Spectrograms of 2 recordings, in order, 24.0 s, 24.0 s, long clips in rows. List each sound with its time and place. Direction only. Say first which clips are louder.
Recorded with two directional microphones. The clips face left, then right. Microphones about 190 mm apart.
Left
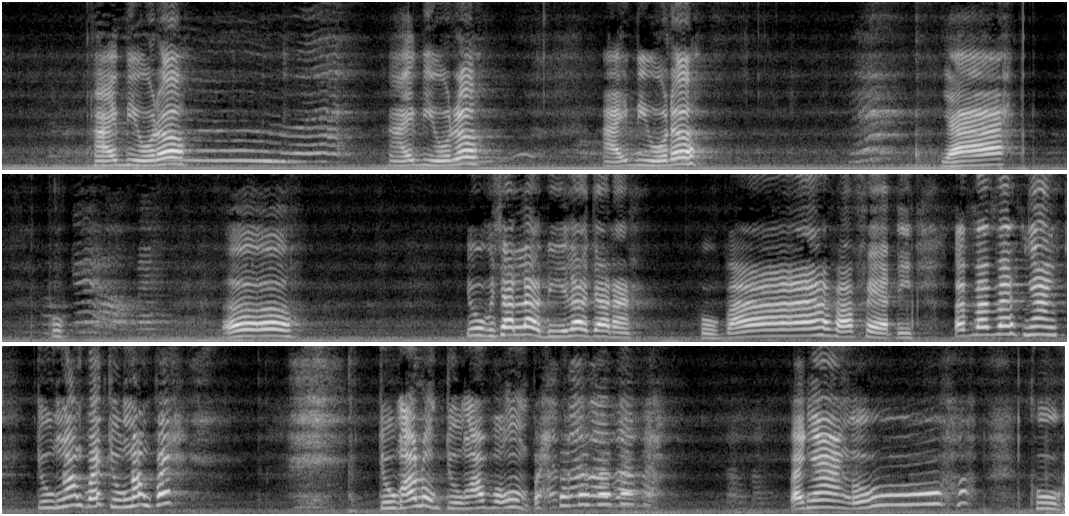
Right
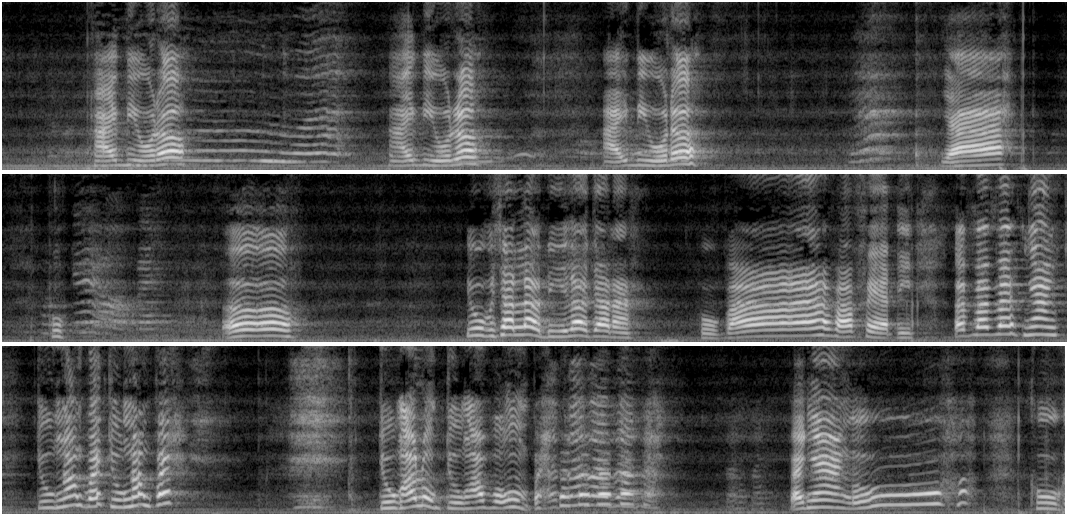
0.7 s a woman's voice: left 5 dB; centre (ahead or behind)
2.9 s a woman's voice: left 3 dB; 5° left (ahead or behind)
7.0 s a woman's voice: even; centre (ahead or behind)
9.6 s a woman's voice: left 1 dB; centre (ahead or behind)
11.4 s a woman's voice: left 1 dB; 5° left (ahead or behind)
20.6 s a woman's voice: even; 15° right (ahead or behind)
22.4 s baby cry: left 1 dB; 5° right (ahead or behind)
